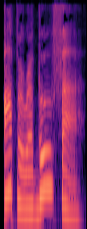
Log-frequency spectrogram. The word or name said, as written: opera buffa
